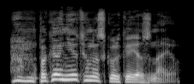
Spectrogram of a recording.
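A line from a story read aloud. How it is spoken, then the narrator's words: Sighing. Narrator (Russian): вздохнула Света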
